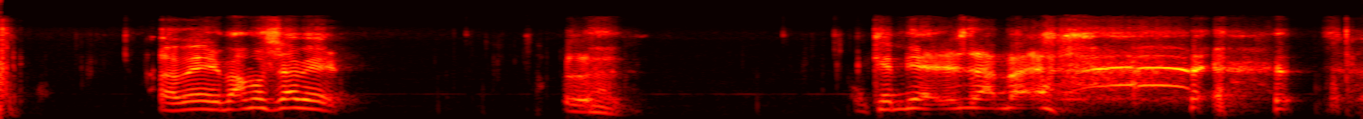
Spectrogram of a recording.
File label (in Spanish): ahogo hablando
